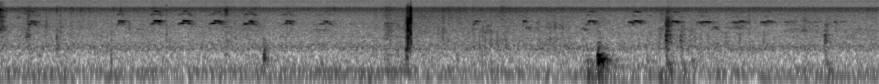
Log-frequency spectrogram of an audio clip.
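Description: Faint bird chirping: two runs of short chirps, about three a second, with a sharp click about four seconds in and a soft thump about six seconds in.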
